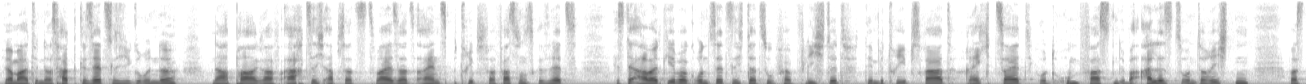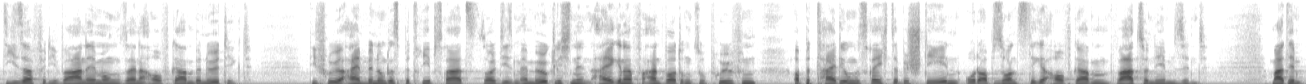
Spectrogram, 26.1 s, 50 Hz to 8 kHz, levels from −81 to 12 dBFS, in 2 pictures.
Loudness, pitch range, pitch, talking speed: -27 LUFS, 135-165 Hz, 150 Hz, 135 wpm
